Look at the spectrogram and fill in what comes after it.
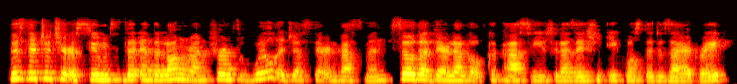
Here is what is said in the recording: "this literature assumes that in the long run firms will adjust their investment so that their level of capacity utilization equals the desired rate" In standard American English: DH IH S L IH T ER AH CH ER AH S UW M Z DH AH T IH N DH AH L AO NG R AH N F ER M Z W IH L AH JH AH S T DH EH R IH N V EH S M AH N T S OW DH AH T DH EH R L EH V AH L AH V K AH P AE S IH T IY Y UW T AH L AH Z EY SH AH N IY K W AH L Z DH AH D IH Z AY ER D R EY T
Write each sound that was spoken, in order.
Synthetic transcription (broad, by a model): DH IH S L IH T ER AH CH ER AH S UW M Z DH AH T IH N DH AH L AO NG R AH N F ER M Z W IH L AH JH AH S T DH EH R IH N V EH S M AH N T S OW DH AH T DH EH R L EH V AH L AH V K AH P AE S IH T IY Y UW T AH L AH Z EY SH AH N IY K W AH L Z DH AH D IH Z AY ER D R EY T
